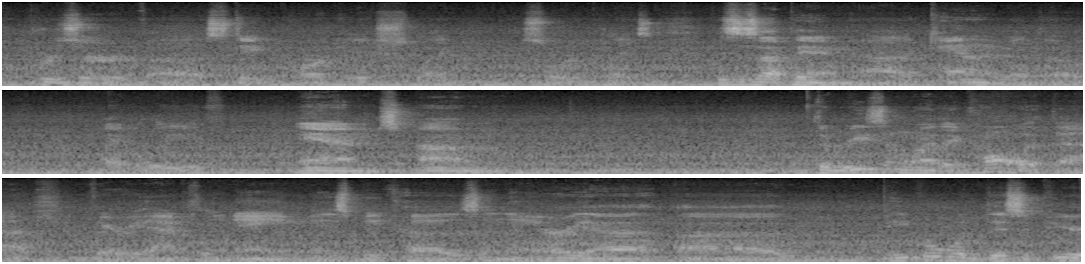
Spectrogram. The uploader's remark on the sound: The audio quality in this episode is not improved as stated in the podcast, next week's recording will contain highly improved audio with the correct set up of our new Mic! Poor editing.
